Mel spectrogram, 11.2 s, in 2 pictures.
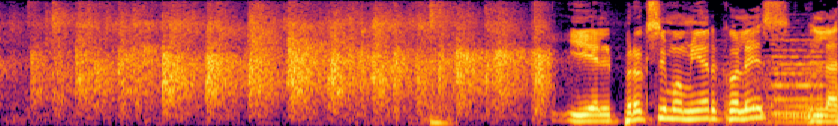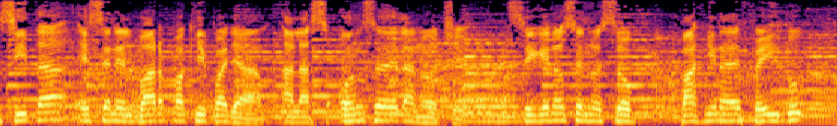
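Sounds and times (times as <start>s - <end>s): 
audience applause: 0.0s - 3.7s
speech: 3.8s - 11.1s.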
